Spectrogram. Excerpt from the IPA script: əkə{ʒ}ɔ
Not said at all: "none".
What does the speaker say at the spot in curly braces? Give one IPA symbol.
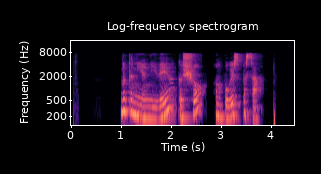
ʃ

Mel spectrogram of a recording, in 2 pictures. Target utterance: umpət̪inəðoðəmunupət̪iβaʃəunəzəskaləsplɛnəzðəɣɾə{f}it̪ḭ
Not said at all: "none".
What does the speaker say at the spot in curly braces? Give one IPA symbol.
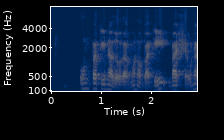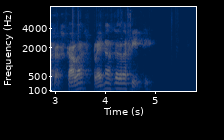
f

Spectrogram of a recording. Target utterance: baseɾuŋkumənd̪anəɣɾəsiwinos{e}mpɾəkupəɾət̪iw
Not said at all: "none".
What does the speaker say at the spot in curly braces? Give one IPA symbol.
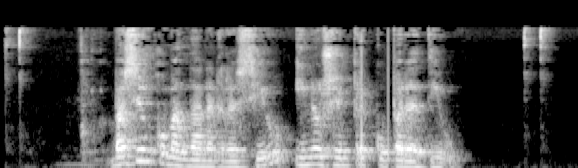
e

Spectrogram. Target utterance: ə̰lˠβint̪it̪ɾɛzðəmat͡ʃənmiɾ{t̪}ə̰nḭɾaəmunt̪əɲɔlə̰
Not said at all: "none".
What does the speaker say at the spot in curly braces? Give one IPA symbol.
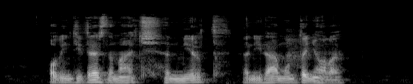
t̪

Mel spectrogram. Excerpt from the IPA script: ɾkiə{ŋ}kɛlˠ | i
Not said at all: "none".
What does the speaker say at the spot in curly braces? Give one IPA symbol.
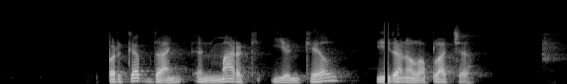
ŋ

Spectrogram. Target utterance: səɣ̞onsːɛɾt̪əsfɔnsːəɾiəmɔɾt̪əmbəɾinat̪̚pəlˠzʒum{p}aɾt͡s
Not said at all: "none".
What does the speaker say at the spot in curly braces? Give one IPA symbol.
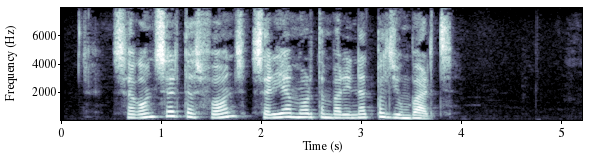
b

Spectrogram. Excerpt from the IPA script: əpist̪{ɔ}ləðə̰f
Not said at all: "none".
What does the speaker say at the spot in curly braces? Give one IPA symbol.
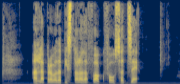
ɔ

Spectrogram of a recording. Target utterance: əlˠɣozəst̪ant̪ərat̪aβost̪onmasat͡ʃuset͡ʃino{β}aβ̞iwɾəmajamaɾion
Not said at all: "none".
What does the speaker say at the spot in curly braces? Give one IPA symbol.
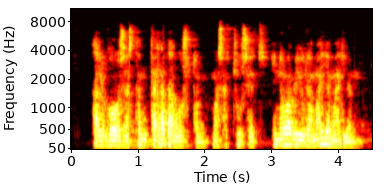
β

